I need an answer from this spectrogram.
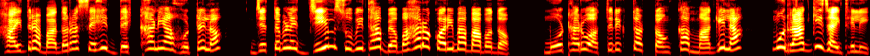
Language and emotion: Odia, angry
